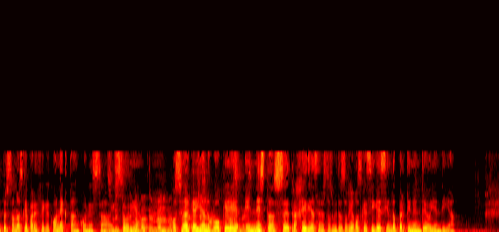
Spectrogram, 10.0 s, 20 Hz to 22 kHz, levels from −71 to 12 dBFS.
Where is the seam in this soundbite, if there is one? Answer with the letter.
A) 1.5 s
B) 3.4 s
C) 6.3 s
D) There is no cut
D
